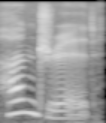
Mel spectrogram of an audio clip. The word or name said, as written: hundred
